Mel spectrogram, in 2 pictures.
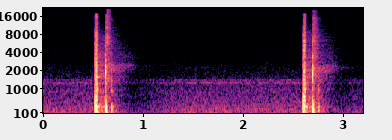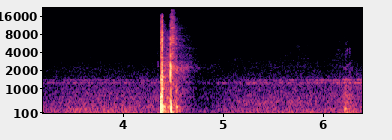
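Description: A staple gun fires staples into vinyl on a jet ski seat, three sharp, loud snaps spaced about two seconds apart over a low room hum, with a fainter click near the end.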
